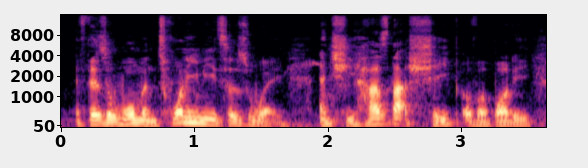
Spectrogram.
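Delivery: ordinary delivery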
